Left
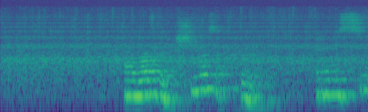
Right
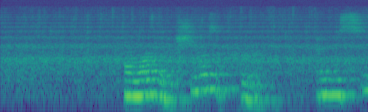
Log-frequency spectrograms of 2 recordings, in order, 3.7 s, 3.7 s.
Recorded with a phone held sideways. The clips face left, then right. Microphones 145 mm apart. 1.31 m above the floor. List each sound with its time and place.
1.2 s a woman speaking: 15° right (ahead or behind), 1.2 m; by 3.7 s 40° left (ahead or behind), 1.4 m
